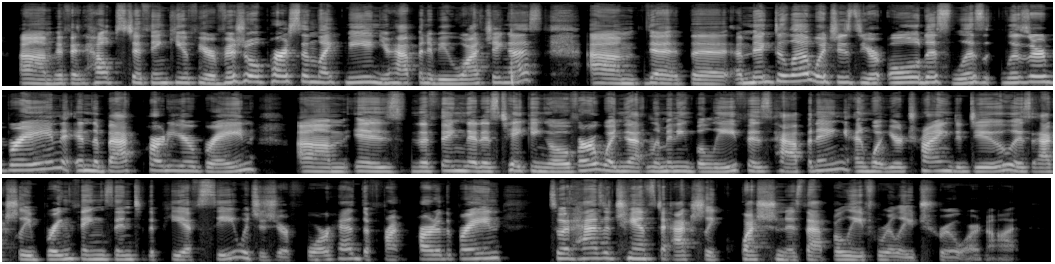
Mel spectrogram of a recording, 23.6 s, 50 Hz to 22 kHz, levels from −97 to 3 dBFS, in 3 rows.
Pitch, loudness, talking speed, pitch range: 205 Hz, -25 LUFS, 230 wpm, 190-235 Hz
